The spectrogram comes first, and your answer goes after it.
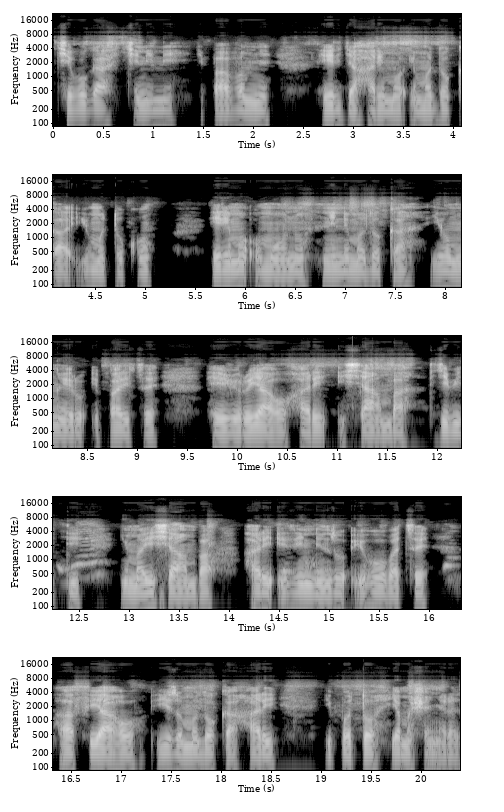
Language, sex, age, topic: Kinyarwanda, male, 18-24, government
